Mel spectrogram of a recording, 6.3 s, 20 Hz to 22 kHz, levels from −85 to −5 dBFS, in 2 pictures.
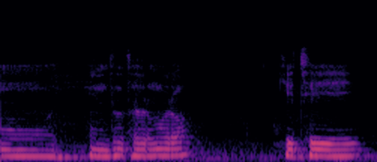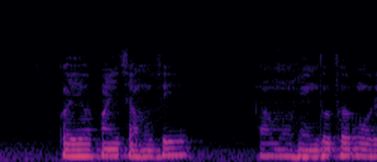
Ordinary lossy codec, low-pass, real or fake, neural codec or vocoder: none; none; real; none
